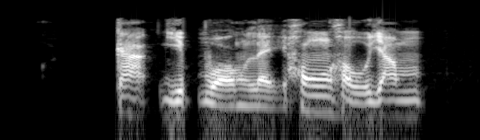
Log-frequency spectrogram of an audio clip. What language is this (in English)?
Cantonese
